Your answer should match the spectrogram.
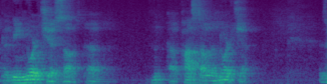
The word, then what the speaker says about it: Norcia: Pasta alla norcia. It's not nortina or norcia. It's norcia. Even though it's spelled Norcia, you can look it up on a map.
